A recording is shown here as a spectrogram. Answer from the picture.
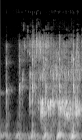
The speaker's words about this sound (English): So, friends, and indeed fellow initiates, if you would raise your glasses, please. We're almost there. I shall pour the wine for the annual toast.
